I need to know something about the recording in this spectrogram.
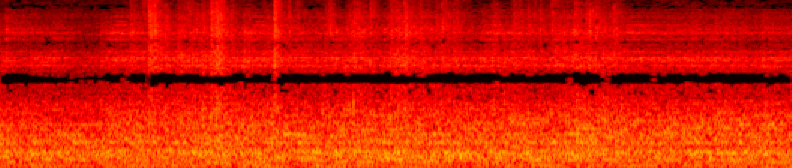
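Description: A plastic container rustles as a man handles it.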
